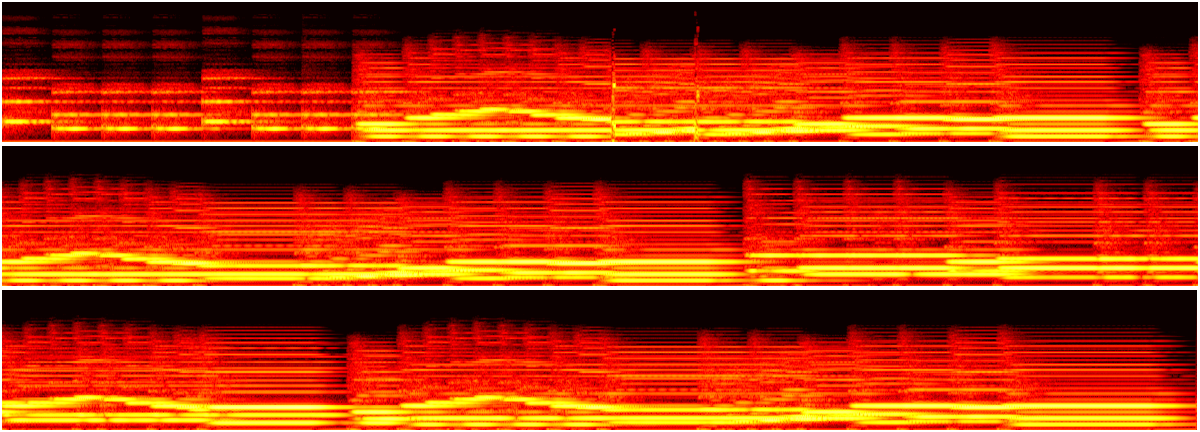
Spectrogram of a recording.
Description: play along without tenor recorder; steuerlein johann; mit lieb bin ich umfangen

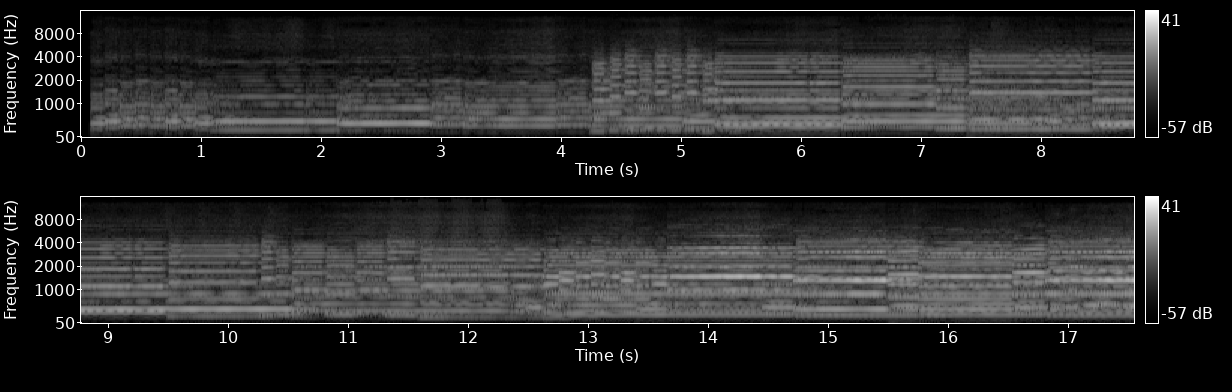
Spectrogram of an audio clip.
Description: fugue major for woodwind quartet; bach johann sebastian

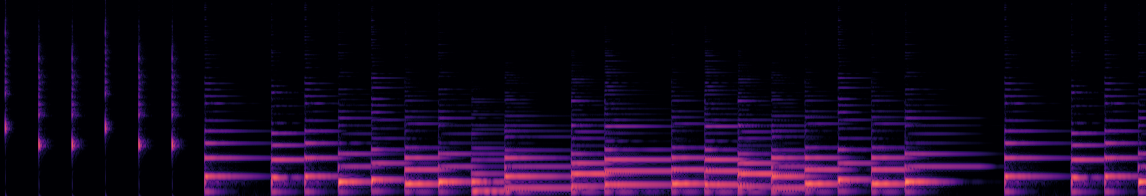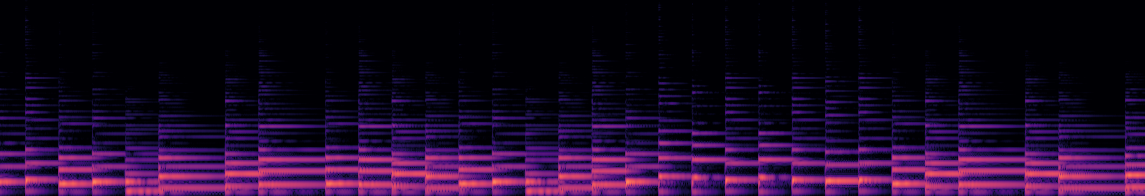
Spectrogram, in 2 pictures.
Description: minuet play along

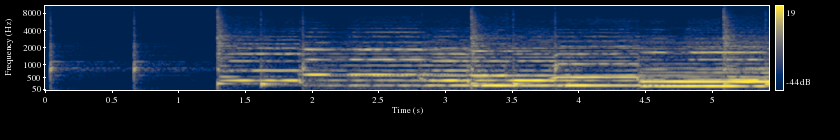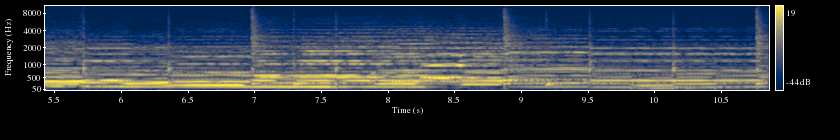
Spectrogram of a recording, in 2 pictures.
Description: orchestral song

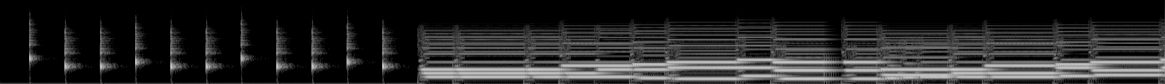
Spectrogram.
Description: play along without tenor recorder; praetorius michael dulci jubilo

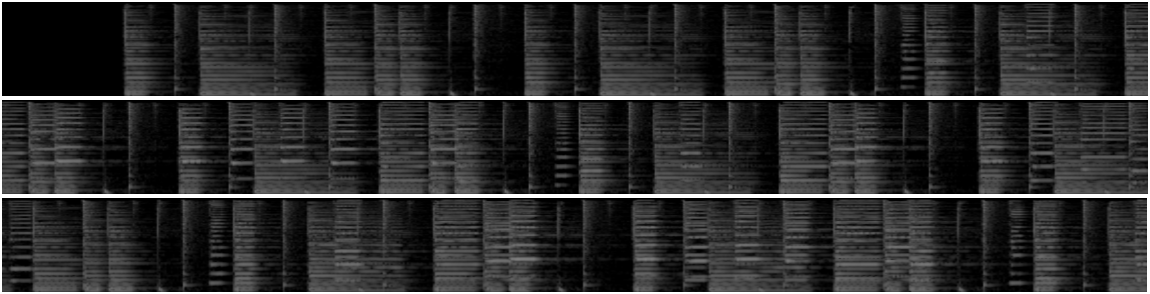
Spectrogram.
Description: concert band rhythm section; raul romo; vamos broadway

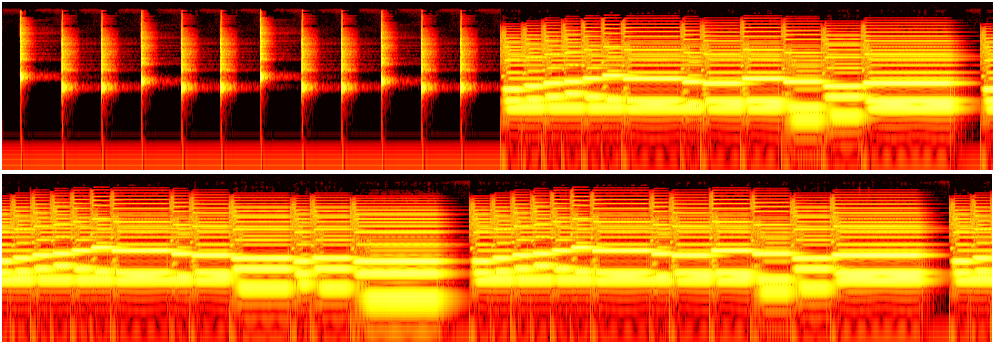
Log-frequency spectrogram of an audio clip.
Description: volta play along without alto recorder; praetorius michael

